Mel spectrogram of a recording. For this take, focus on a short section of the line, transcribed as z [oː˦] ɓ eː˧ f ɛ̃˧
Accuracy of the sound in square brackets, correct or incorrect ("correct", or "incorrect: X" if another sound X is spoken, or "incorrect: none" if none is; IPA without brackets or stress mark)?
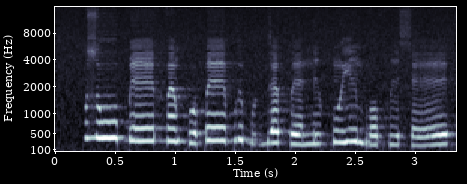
correct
